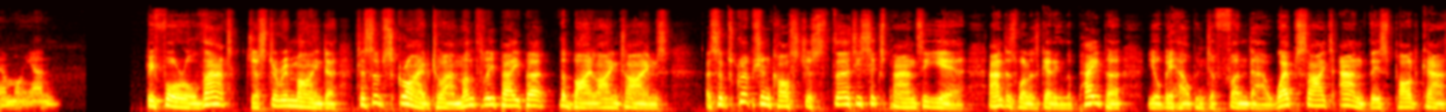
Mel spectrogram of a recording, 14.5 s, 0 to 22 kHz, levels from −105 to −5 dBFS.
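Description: From 2.26 s to 7.97 s, a call bitrate drop makes the speech rough and muffled, consistent with the encoder falling from about 40 to 18 kbps. It bottoms out for about 4.2 s, and the spectrogram's upper band goes dark.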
